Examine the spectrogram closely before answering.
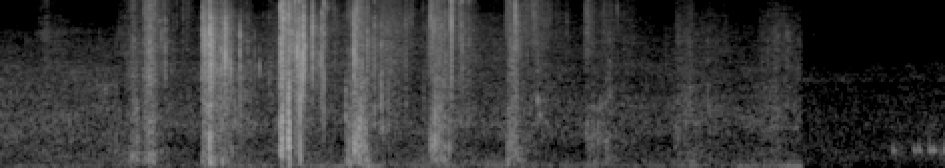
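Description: Boots crunch on gravel and dry leaves.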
